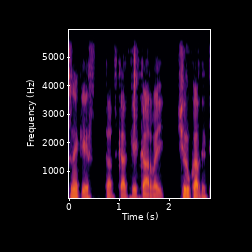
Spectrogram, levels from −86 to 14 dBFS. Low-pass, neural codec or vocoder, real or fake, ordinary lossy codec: 5.4 kHz; codec, 16 kHz, 16 kbps, FunCodec, trained on LibriTTS, 50 frames a second; fake; none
